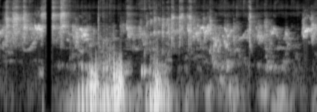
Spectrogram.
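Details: Budgerigars kept alongside lovebirds chirp and warble in dense overlapping chatter. Low thudding, like wing flaps or handling, sounds in the first half, and a sharp click falls just before one second.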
